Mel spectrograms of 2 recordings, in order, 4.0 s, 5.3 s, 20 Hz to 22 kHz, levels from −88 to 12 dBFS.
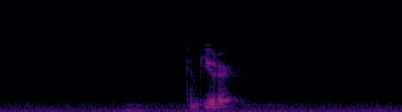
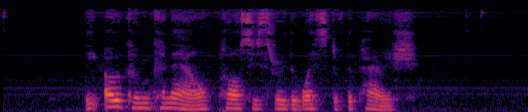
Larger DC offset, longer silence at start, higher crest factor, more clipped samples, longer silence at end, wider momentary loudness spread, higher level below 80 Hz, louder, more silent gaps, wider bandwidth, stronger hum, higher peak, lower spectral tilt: neither; second, 0 s vs 0.85 s; about the same, 24 dB vs 20 dB; neither; second, 0 s vs 1.15 s; first, 19 LU vs 14 LU; about the same, -70 dBFS vs -68 dBFS; second, -53 LUFS vs -33 LUFS; neither; second, 5.8 kHz vs 16.5 kHz; neither; second, -36 dBFS vs -14 dBFS; about the same, -4.5 dB/octave vs -5.5 dB/octave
